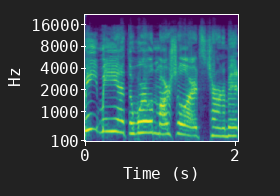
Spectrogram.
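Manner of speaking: high-pitched trolling tone. Retelling trolling people in party chats: Kid Trunks voice. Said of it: "being trolled by Kid Trunks".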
